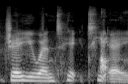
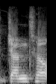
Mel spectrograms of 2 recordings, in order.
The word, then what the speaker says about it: junta: there's a few yeah i think junta is is what we use more in the in the uk it's we say both right yeah we can pronounce janta or junta both are acceptable it's gonna be depending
